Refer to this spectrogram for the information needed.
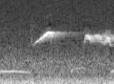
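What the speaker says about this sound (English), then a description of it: "Birds are so vocal tonight" Birds calling on a still, calm evening after the wind drops: two rising whistled notes, one short and one drawn out, ring out fairly clearly over a low background rumble, with no talking.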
